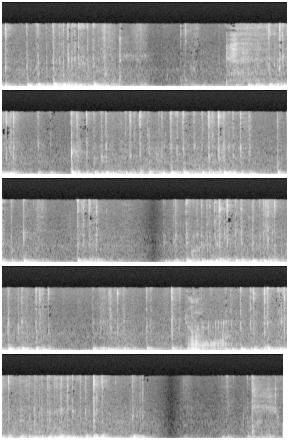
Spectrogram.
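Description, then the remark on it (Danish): Steady typing on a computer keyboard, a dense run of quick key clicks that continues for about twenty seconds with a few short pauses and no talking. “Se her, jeg klikker på blyanten, og så skriver jeg her med et billede.”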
